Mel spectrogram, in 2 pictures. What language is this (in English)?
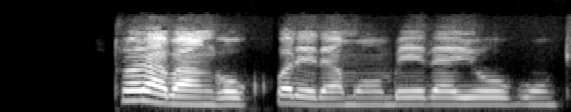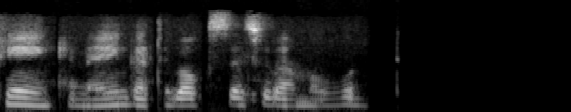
Ganda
